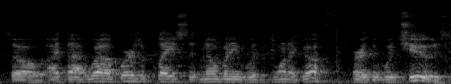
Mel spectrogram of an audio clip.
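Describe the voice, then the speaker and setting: This voice carries an American accent, with fairly even intonation at a moderate pace. The recording has audible room echo and noticeable background noise. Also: man. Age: 70s. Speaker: army veteran. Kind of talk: oral history interview.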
